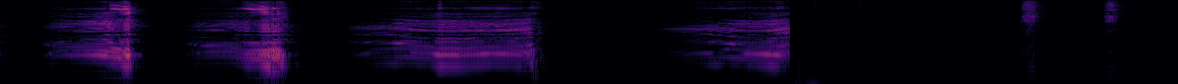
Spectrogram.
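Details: At a wallow in the rut, red deer stags roar, recorded by a trail camera. Four long, moaning bellows rich in harmonics follow one another over six seconds. They are followed by quiet clicks and rustling.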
